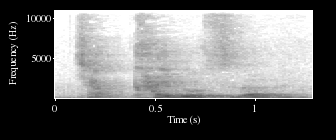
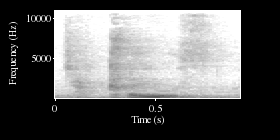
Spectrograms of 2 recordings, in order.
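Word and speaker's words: Ζακχαῖος: 이 삭개오의 원래 발음이 뭐냐 하면 자카이오스라는 자카이오스. 그걸 이제 삭개오라고 번역을 한 거예요. 이름이 멋있죠? 자카이오스.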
